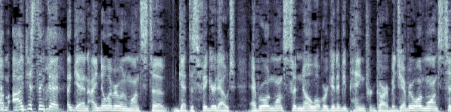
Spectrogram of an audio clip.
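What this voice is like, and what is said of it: Usual voice. Nothing is said of it.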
